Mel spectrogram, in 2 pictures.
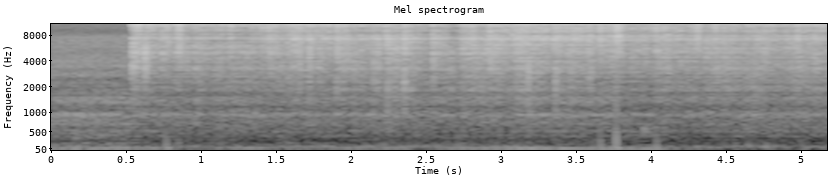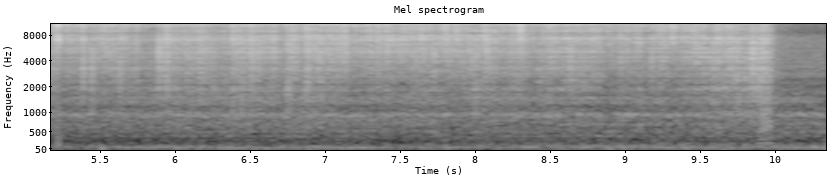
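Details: Pampa Hogar ARC 200 inverter stick welder, 160 A, slag-producing rod: even crackling sizzle of a steady arc for about ten seconds, no pops or dropouts; welder burning smoothly.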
